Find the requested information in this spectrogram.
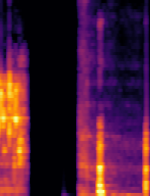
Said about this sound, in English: the water!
